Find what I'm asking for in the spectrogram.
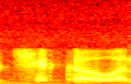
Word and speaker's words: Chico: However, Chico, and that's the correct pronunciation of his name because he chased chicks.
